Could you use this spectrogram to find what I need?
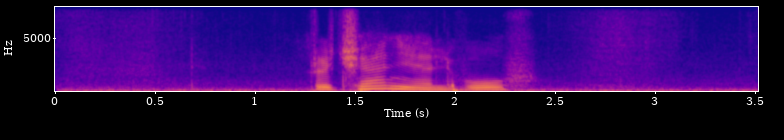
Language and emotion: Russian, neutral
